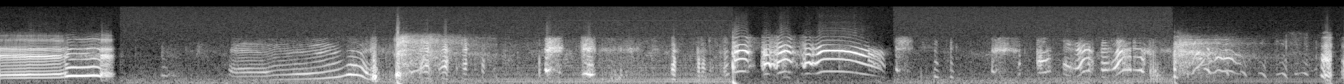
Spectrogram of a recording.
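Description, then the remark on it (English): A human voice makes a farm animal noise, imitating a cow's moo several times, drawn-out and wavering, mixed with playful rising cries and crowing-like calls, loud with brief pauses between. “Oh, let's sound like a cow. Moo.”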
